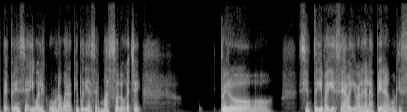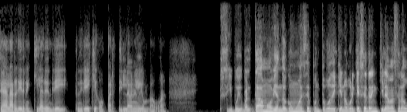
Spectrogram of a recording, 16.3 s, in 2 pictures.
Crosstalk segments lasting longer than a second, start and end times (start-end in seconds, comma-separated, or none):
none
